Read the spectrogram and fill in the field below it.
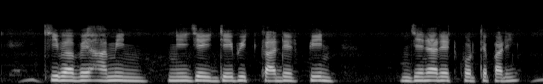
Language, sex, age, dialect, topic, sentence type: Bengali, male, 18-24, Rajbangshi, banking, question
